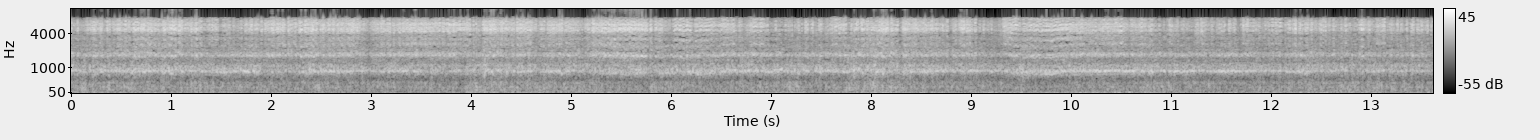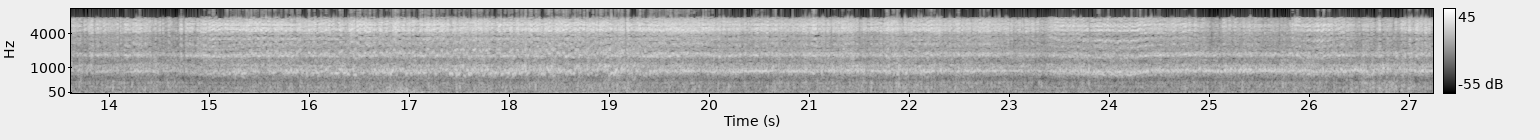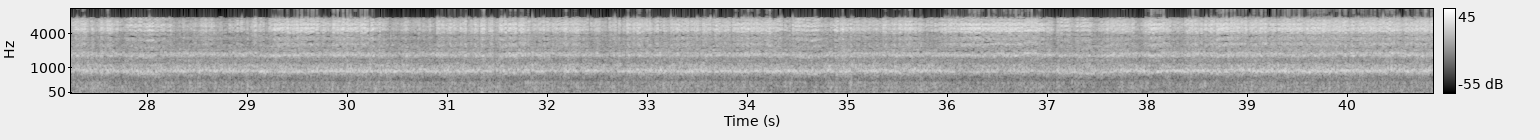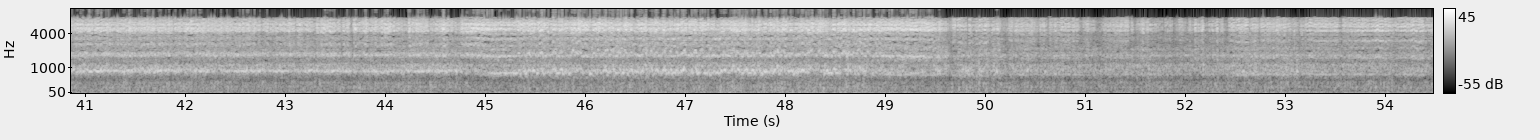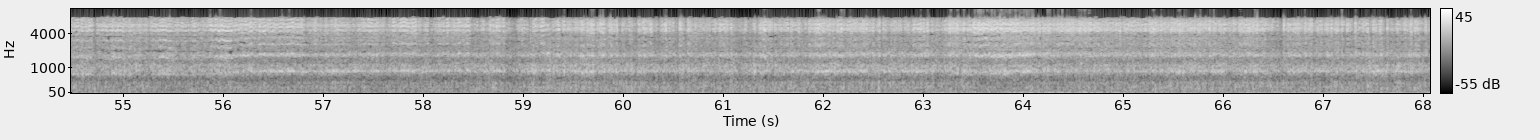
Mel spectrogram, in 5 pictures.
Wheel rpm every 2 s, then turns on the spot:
230, 230, 220, 220, 230, 230, 240, 210, 200, 200, 230, 230, 230, 230, 230, 230, 230, 230, 230, 230, 230, 230, 220, 190, 200, 200, 200, 200, 230, 230, 230, 230, 230, 230.
none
